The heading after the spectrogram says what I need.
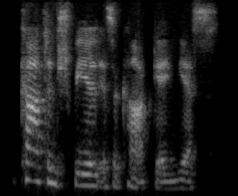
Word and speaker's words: Kartenspiel: And phrase 15 is Kartenspiel. And Karten is cards, Spiel is game. So I'm going to go with card game. But is my pronunciation correct? Kartenspiel is a card game, yes.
